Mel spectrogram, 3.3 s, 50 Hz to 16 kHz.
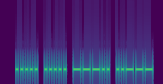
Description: Morse code, heard as a keyed tone, about 25 wpm, 700 Hz. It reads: 5582
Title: Numbers - 4-Digit 25wpm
